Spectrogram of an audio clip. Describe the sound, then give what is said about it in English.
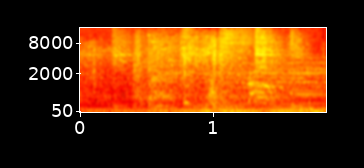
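Heavy blows from a baseball bat swung at a man in an arcade where slot machines are being smashed. Dense, loud thwacks and crashes pile over a constant low rumble, with no clear gap between impacts. “He reaches behind a desk and pulls out a baseball bat, which he swings at one man, knocking him to the floor.”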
